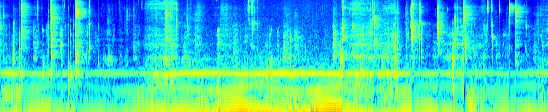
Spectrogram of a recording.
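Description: Close-miked wet finger-licking and sucking mouth sounds: many sharp, wet clicks and smacks as fingers sticky with frozen pineapple juice are sucked, with a longer, steadier stretch of sucking in the middle, over a steady low drone.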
